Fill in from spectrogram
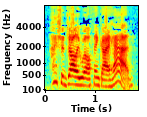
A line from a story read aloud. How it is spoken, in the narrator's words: said Bannister with a laugh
